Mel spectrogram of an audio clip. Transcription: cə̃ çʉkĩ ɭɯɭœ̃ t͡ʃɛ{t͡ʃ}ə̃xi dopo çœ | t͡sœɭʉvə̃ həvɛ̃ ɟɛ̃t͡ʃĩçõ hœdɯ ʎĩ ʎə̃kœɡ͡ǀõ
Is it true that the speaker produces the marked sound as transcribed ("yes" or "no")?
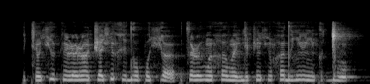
no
